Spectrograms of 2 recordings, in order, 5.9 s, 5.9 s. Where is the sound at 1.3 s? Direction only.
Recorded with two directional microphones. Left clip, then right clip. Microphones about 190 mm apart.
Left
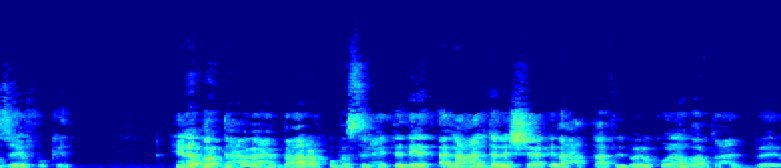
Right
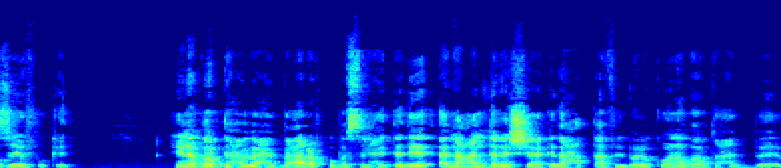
50° right (ahead or behind).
